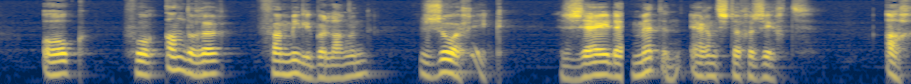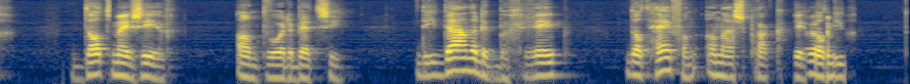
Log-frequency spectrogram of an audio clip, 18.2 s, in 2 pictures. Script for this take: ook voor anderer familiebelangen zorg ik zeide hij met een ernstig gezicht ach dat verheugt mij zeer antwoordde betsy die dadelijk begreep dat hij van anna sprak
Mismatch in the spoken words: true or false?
true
